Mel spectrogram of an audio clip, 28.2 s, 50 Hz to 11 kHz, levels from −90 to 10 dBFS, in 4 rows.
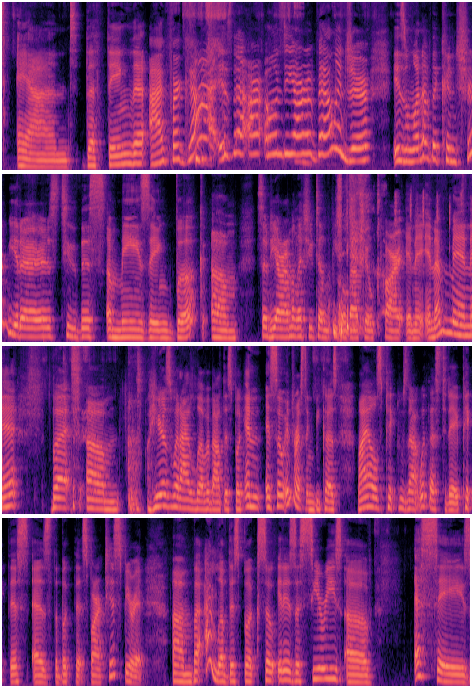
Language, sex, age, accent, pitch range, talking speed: English, female, 40-59, American, 135-180 Hz, 175 wpm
